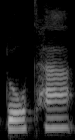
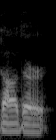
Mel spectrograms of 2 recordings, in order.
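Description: First: It is said in a British accent. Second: It is said in an American accent. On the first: "بریتیش" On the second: "امریکن"

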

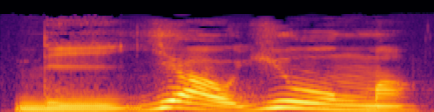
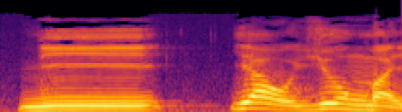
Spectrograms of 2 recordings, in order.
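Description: First: The first syllable dips low in pitch. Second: The first syllable stays high and level. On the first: The speaker calls it right. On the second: The speaker calls it wrong.

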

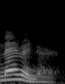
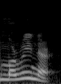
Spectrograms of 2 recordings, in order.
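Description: First: The stress falls on the first syllable. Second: The stress falls on a later syllable. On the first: The speaker calls it right. "重音在前面" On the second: The speaker calls it wrong. "注意不要读mariner，别瞎猜啊！"

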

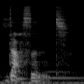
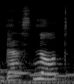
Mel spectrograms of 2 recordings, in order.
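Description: First: The words are merged into one quick word. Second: Both words are said in full, separately. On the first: "se puede contraer y decir más rápido y más fácil" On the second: "este does not"

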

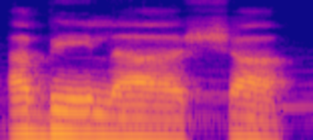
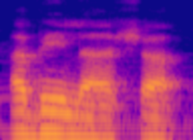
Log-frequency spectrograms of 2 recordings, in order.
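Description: First: It is said slowly. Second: It is said at normal speed.

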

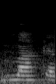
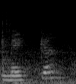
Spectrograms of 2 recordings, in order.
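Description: First: The first vowel is a low open ah. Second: The first vowel is a higher eh. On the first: This is the older form of the word. "maka would become more like meka" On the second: This is the newer form of the word. "maka would become more like meka"

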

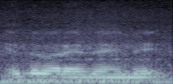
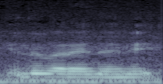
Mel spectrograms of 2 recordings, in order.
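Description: Both takes have the same delivery.

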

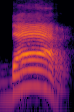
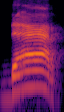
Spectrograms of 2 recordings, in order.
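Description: Both takes have the same delivery.

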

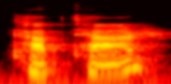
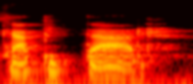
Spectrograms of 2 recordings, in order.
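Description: First: The p and t are joined with no vowel. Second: An extra i vowel separates p and t. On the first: The speaker calls it wrong. "which you would assume is captar" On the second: The speaker calls it right. "but it's capitar"

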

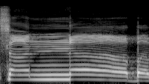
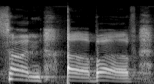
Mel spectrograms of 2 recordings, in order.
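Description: First: The final N runs straight into the next word. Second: The two words are said separately, not blended. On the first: "She blended the last letter of sun" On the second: "instead of"

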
